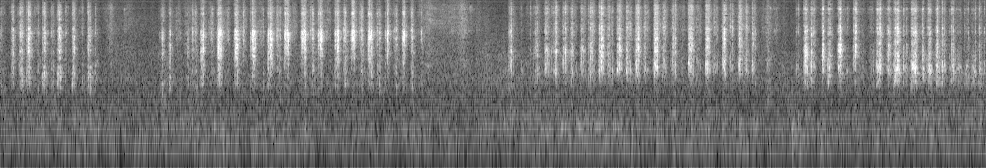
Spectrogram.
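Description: A wooden stylus held in the fingers scratches away the black coating of a flat black-coated scratch art card in a spiral pad on a table, revealing colour underneath. The result is four bursts of quick, dry, bright scratching strokes at about four per second, separated by short quiet pauses.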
